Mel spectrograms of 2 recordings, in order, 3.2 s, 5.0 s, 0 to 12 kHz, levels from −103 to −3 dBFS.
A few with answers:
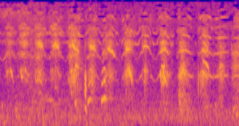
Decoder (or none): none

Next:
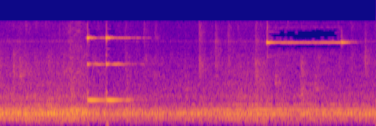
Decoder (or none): vocoder, BigVGAN v2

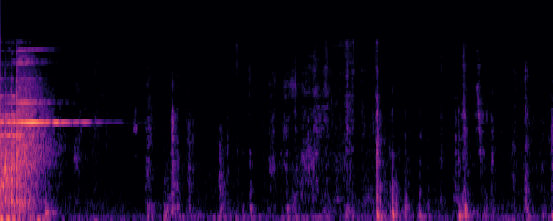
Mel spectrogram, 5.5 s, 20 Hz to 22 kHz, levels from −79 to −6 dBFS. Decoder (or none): none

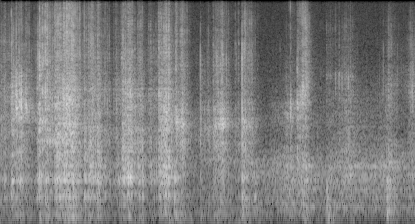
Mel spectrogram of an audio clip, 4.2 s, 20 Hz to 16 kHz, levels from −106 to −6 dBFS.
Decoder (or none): none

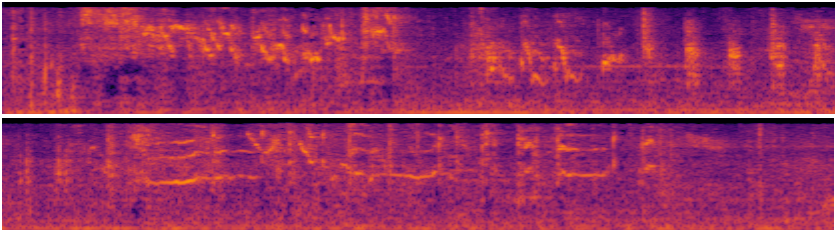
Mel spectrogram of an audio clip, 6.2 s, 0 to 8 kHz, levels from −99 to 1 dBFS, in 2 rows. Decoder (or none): none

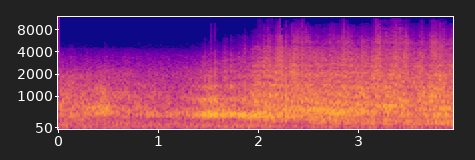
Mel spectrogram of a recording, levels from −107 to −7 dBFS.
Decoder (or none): none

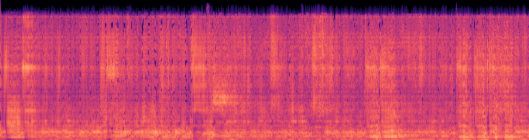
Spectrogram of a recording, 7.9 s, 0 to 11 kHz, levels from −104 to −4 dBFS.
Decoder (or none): vocoder, BigVGAN v2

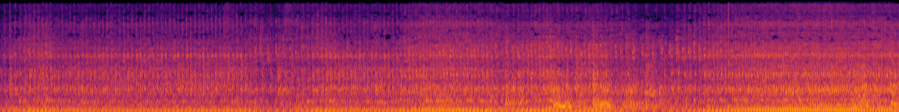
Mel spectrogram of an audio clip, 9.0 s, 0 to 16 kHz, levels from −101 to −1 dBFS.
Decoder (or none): none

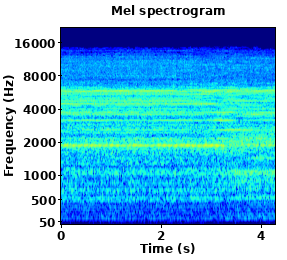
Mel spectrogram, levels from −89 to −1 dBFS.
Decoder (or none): none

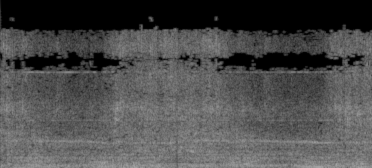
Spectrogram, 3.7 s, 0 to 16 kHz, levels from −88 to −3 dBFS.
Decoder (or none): none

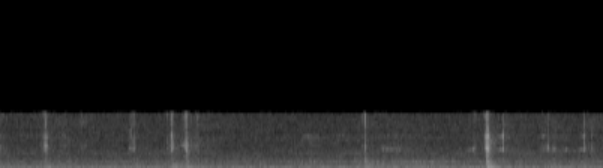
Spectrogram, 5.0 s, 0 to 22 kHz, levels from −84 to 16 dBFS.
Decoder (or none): none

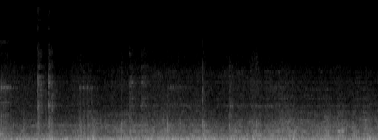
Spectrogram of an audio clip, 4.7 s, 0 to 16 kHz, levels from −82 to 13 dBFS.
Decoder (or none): vocoder, BigVGAN v2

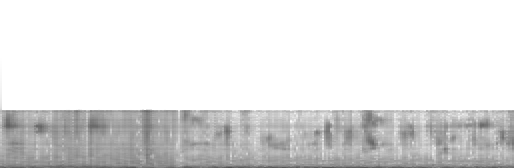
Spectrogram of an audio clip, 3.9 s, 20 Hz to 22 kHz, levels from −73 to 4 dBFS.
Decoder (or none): vocoder, BigVGAN v2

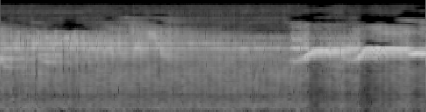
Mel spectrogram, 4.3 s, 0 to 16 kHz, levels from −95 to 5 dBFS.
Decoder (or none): vocoder, BigVGAN v2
